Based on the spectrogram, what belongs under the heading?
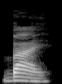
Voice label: "buy", us english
